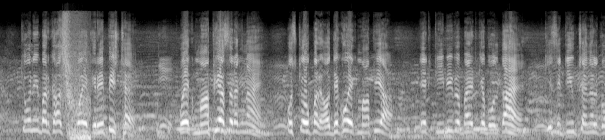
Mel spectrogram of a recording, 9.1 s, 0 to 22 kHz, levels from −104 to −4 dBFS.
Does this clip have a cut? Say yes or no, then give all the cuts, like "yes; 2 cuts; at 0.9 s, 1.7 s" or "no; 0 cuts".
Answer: yes; 1 cut; at 1.0 s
